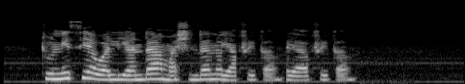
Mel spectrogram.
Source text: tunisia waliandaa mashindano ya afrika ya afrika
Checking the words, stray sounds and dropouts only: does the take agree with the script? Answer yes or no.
yes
